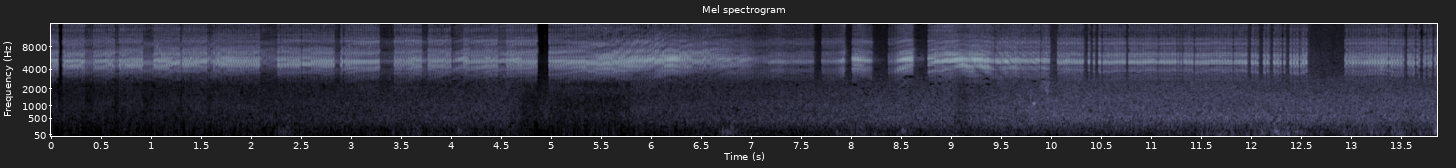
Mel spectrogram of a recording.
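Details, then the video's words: Auritibicen bihamatus, the singing cicada of Kunashir Island in the Kurils, male calling: loud sustained high metallic whirring with brief interruptions, swelling in intensity midway and toward the end. "Цикада певчая на Курилах: самая громкая песня-стрекотание"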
